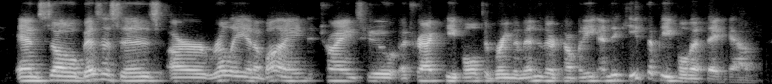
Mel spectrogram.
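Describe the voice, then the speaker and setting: With an American accent, a man speaks in an unremarkable speaking voice at a fairly high pitch, a moderate pace and ordinary pitch variation. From Detroit, US Midwest. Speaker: benefits provider. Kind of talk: business pitch. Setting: video call.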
